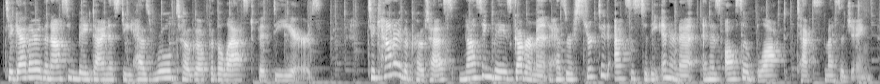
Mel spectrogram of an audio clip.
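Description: Woman, podcast host, mid-pitched, measured, articulate, faint music behind. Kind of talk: podcast news roundup and interview.

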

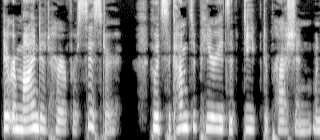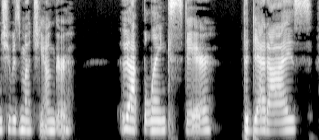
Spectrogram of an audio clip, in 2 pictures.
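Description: A woman narrating a scripted story in a steady, measured reading voice. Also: mid-range voice, no echo.

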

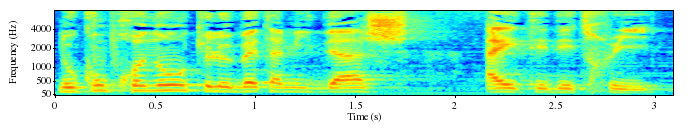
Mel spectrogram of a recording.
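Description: A man narrating a religious story in a measured, expressive reading voice. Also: medium pitch. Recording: faint music behind.

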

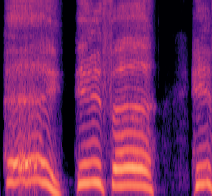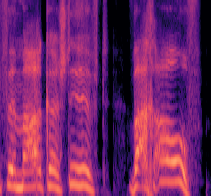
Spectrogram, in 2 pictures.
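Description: A man's voice: fairly high pitch, level tone, brisk, vocal fry, husky, no echo, studio quality, pitched above the performer's own voice, exaggerated voice. A man voicing a panicked male smartwatch whose battery is nearly dead, calling out shrilly for help.

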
